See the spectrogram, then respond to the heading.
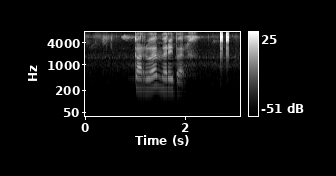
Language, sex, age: Afrikaans, female, 18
